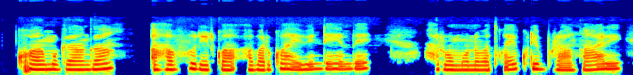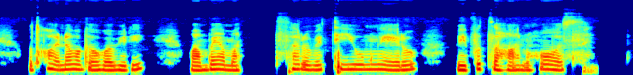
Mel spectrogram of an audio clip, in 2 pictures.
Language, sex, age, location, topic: Kinyarwanda, female, 25-35, Nyagatare, health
